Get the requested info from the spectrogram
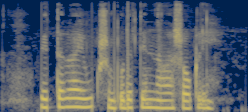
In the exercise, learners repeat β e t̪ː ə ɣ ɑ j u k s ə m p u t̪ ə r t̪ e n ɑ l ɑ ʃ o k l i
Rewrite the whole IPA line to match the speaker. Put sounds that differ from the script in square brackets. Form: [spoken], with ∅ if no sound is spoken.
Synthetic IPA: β e t̪ː ə ɣ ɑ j u k [ʃ] ə m p u [d̪] ə r t̪ e [nː] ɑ l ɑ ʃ o k l i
